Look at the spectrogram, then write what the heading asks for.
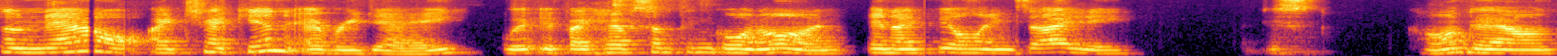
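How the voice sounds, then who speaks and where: A woman speaks in an unremarkable speaking voice, her pitch medium and her pitch variation ordinary. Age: 60s. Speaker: class participant. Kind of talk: class Q&A.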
